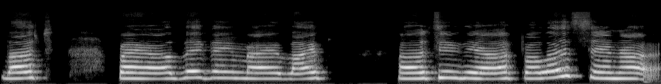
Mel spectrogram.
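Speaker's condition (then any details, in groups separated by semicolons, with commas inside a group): ALS; ALS diagnosed at age 33, quick early progression, cane within four months, later walker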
